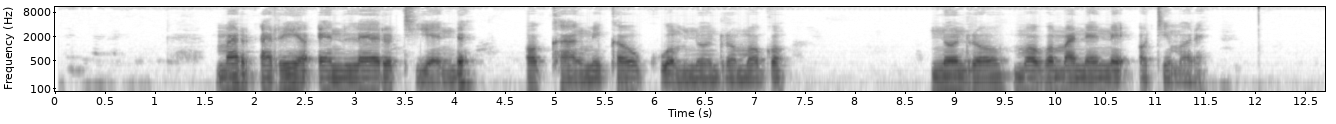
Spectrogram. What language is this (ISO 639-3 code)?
luo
